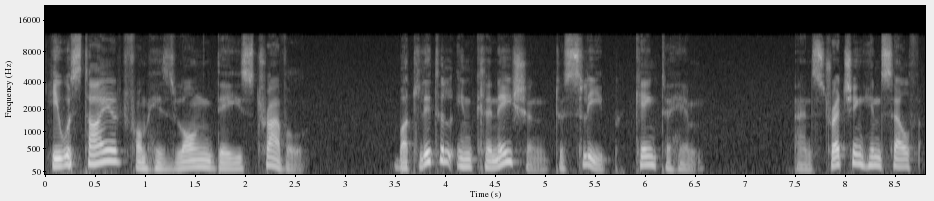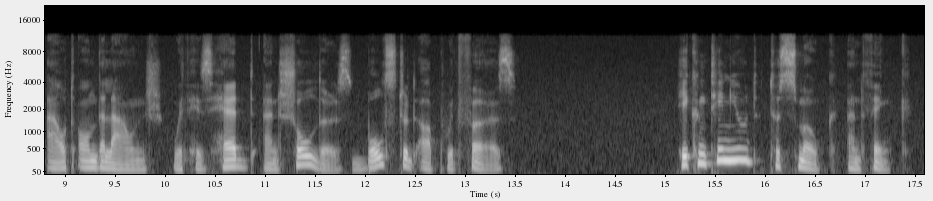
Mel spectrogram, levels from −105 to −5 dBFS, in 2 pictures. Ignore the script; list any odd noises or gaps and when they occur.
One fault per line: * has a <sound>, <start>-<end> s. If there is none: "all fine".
all fine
